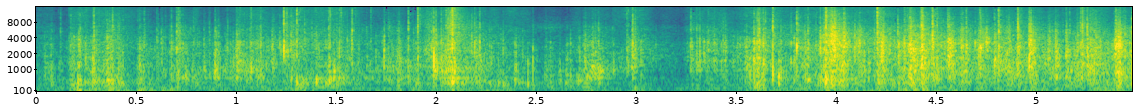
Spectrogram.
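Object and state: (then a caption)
Kraft paper mailer bag being crinkled. A large, thin, brown kraft paper Staples mailer bag, empty and flat, is folded, lifted and crinkled by fingertips with long red-painted nails. The result is a steady stream of dry, bright crinkling and crackling that briefly quiets just after the three-second mark, then returns louder and busier until the end.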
